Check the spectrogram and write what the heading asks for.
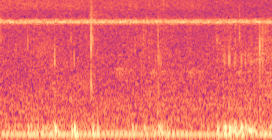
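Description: Near silence: faint background with a steady thin high-pitched tone and a low hum, and one faint tick partway through.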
